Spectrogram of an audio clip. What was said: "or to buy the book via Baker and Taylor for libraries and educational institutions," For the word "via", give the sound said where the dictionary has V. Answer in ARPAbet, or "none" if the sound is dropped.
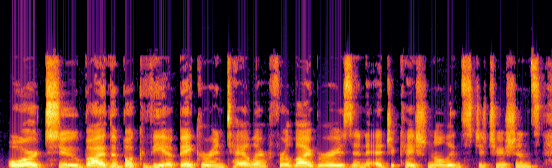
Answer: V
